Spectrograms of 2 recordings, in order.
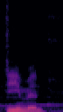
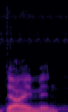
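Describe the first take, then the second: First: The first vowel sounds like 'ee'. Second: The first vowel sounds like 'eye'. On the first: "in English it's demon" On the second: "in Latin it would be diamond"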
